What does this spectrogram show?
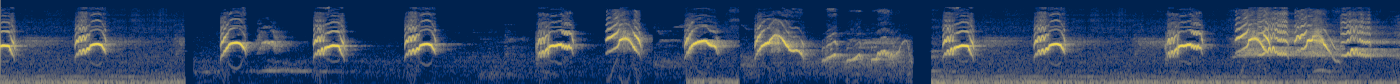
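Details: Singing cockatiel repeats short, clear whistles that rise then fall, about one each second, broken by brief silences, with faint low hum underneath.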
